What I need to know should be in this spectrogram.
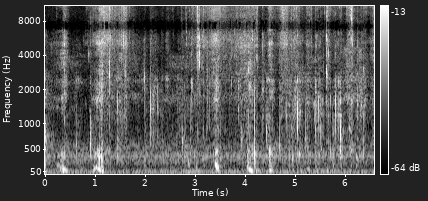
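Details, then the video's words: Cane Corso named Catalina in labour, pushing out her fourth puppy after three already born; short, low grunting bursts come about five times over seven seconds against a quiet room hum. "Cane Corso having puppies"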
